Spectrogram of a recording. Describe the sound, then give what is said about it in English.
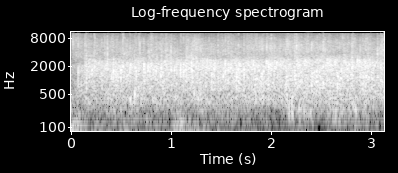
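An audience applauds to welcome a speaker. Dense, steady clapping runs throughout without letting up. “So Bruce, why don't you come up here? Let's give Bruce a warm welcome.”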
